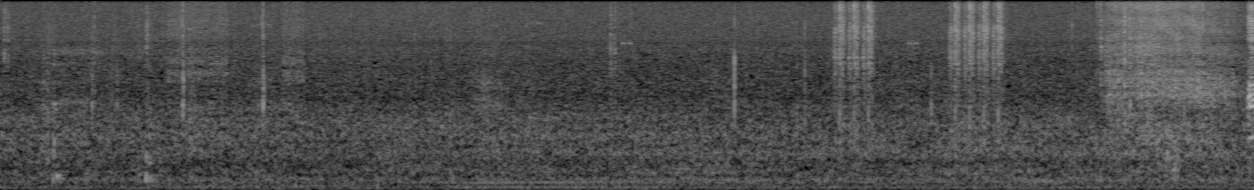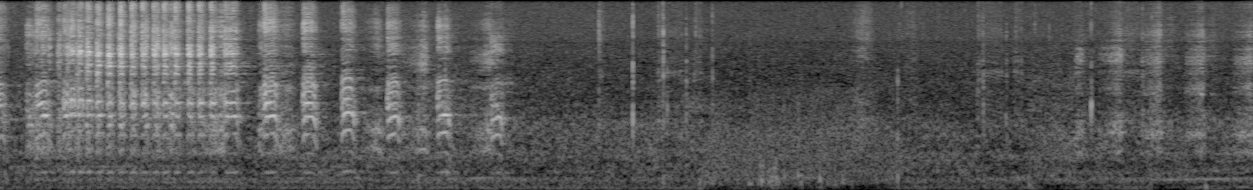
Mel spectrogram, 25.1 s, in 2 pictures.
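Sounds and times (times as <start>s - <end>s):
bird calling: 12.4s - 17.7s.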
